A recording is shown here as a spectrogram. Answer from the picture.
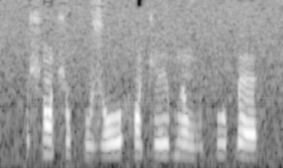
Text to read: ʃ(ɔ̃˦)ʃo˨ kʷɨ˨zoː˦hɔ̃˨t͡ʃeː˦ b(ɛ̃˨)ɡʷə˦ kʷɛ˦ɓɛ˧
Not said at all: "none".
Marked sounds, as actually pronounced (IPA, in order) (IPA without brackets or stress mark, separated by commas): ɔ̃˦, ɛ̃˨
